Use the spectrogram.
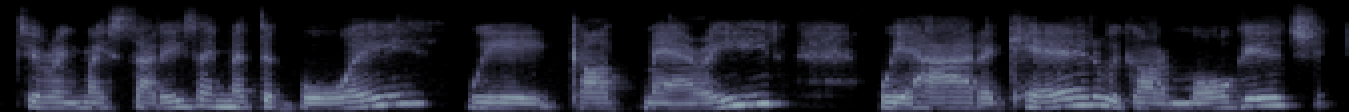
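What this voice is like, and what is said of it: Estonian accent in English. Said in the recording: “I don't know if you could tell ... by my accent, but I am not from the United States. I am from a small country in Europe, Estonia.”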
